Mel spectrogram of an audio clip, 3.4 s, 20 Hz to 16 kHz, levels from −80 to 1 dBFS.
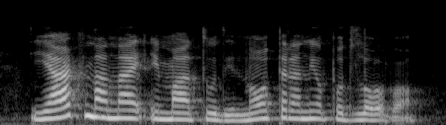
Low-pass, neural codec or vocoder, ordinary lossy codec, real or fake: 7.2 kHz; codec, 16 kHz, 4 kbps, FunCodec, trained on Chinese and English, 50 frames a second; Opus, 24 kbps; fake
